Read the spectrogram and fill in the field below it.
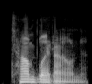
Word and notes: tumbledown: American English

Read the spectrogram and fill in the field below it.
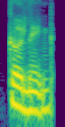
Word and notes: curling: Indian

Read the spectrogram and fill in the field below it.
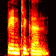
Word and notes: pentagon: Indian

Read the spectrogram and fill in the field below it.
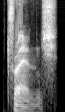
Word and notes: trench: British English

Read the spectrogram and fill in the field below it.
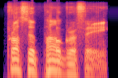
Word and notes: prosopography: British English

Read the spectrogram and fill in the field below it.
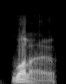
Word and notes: wallow: British English

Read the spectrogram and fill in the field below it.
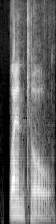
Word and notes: lentil: American English

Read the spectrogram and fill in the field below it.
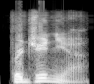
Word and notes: Virginia: American English

